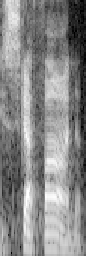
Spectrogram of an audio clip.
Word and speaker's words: Stefan: his first name wrong it's actually stefan molyneux so it's a ste pH a n Molly new M Oh L Y n EI u X Stefan Molly new watch everything he's ever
